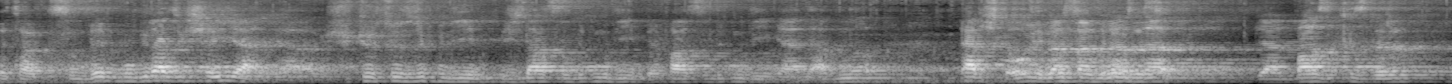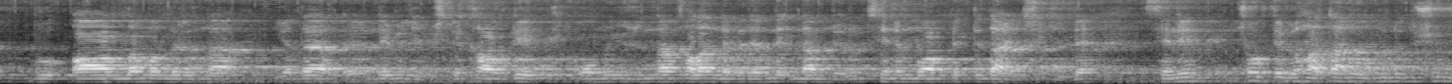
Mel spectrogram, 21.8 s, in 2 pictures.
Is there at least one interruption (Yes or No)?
Yes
